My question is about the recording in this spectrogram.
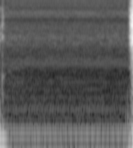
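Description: Faint low hum of background noise in a gap between a man's spoken phrases; his voice trails off right at the start and comes back at the very end.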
